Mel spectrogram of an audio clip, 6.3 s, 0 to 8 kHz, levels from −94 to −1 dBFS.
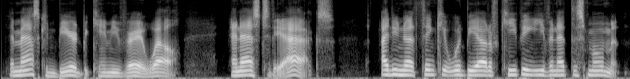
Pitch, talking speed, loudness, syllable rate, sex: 155 Hz, 255 wpm, -20 LUFS, 6.5 syllables/s, male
